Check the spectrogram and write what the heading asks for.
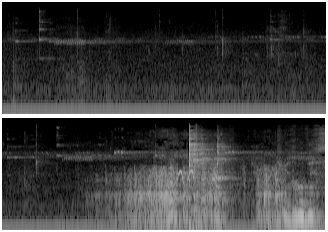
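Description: Small clinks of tableware over a faint, high, steady chirr. About five seconds in, a loud horse's neigh swells up, peaks sharply and fades within two seconds, and a smaller cry follows near the end.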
